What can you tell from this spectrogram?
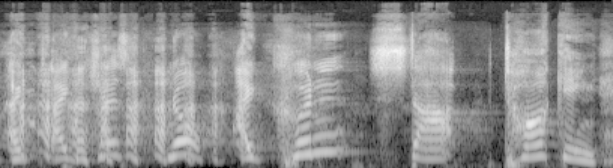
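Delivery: real embarrassed giggle; laughing embarrassed. Real, not acted. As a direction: laugh at your own awkwardness. Embarrassed memory of meeting [name].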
